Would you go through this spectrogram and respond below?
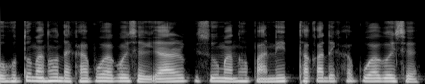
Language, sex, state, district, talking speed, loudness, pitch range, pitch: Assamese, male, Assam, Hailakandi, 185 wpm, -16 LUFS, 140-150 Hz, 145 Hz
